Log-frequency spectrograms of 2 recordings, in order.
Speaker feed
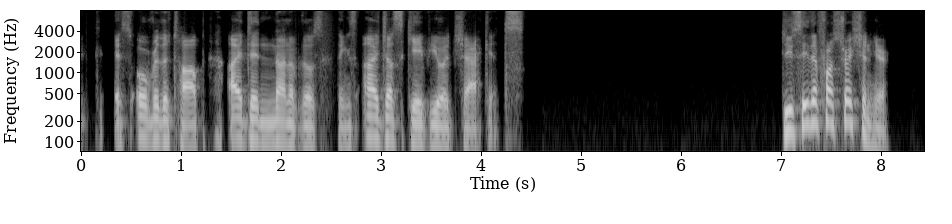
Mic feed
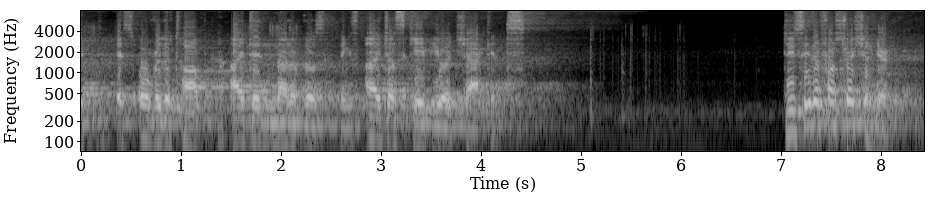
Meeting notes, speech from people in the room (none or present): none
